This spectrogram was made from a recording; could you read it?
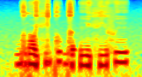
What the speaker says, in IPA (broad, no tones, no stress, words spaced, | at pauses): ɡuɾɔ fʲokuɡə ʔiːfʲefi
